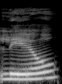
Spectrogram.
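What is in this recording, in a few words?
"liu", Mandarin Chinese, second tone; pinyin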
